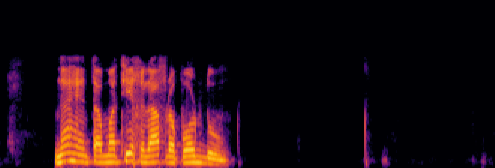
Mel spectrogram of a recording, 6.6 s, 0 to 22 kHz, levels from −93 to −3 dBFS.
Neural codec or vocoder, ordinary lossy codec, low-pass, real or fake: none; Opus, 64 kbps; 5.4 kHz; real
